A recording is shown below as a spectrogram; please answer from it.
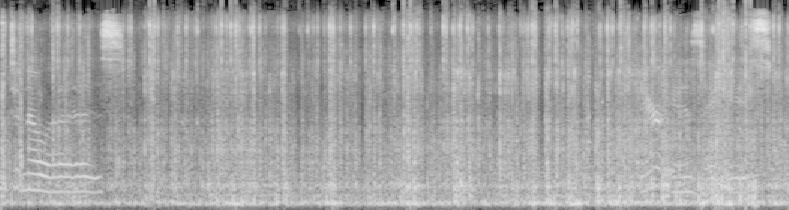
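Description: Wheels rolling over a gravel road, a steady low rumble under a dense patter of small stones crackling and popping. A person's voice is heard briefly at the start.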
